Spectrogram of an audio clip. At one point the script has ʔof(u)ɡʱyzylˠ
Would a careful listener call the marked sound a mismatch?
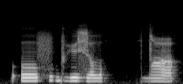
no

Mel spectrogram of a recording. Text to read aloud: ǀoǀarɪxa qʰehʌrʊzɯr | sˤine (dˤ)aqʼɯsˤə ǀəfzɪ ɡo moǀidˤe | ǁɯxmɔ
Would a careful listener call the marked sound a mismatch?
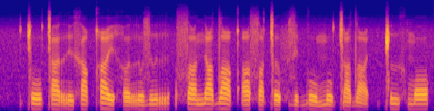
no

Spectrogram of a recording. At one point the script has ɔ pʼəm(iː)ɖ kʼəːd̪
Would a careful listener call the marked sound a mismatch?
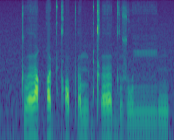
yes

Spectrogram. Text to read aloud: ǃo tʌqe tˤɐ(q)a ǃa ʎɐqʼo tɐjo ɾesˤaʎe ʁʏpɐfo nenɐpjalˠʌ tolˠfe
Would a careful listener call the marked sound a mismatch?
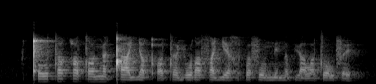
yes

